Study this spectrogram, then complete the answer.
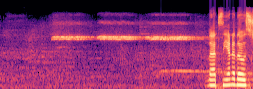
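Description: A referee's whistle blows in several shrill bursts.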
